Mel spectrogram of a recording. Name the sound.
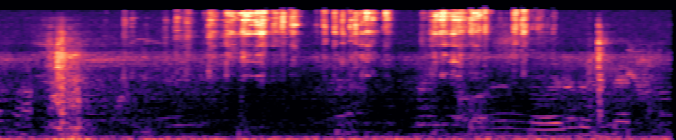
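keys jangling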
